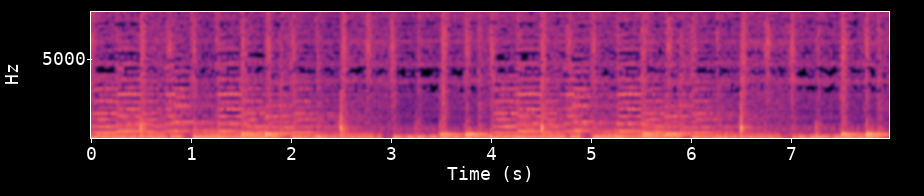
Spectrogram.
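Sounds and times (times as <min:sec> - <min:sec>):
cafe music: 0:00.0 - 0:07.9.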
